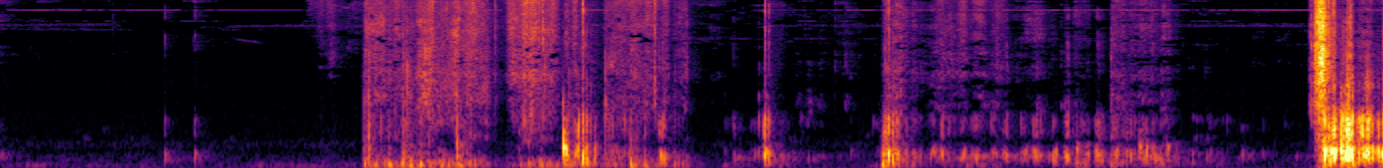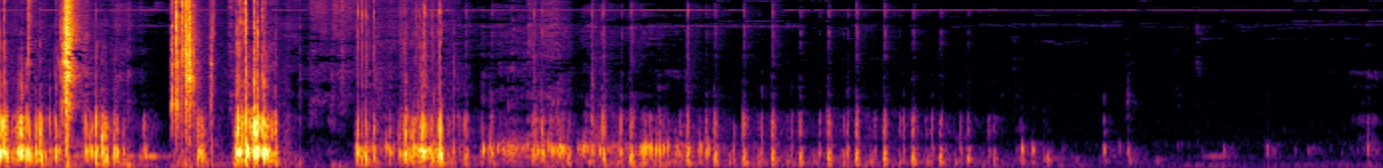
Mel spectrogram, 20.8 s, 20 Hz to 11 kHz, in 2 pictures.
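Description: Handling noise from a Glock 26 pistol being worked in the hands: several stretches of scraping and rubbing, with sharp clicks in the loudest stretch about ten to twelve seconds in.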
